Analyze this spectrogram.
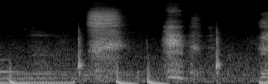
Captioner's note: laughs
